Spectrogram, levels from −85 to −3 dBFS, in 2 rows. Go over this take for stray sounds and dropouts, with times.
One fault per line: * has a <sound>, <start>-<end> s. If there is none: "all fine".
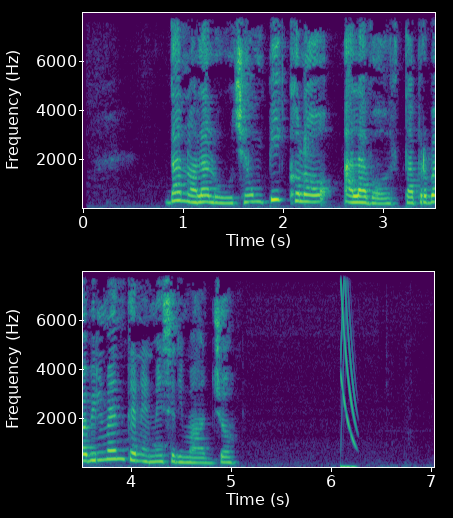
* has a chirp, 6.1-6.3 s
